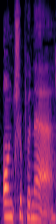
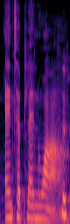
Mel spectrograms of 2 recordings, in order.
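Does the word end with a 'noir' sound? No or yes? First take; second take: no; yes. First: The ending has no 'noir' sound. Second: The ending sounds like 'noir'. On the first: The speaker calls it right. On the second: The speaker calls it wrong.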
